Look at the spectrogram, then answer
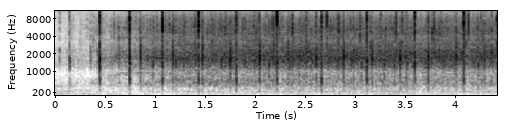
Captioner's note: crowd applauds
